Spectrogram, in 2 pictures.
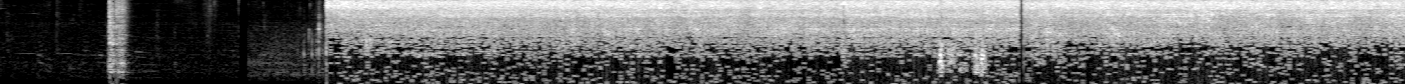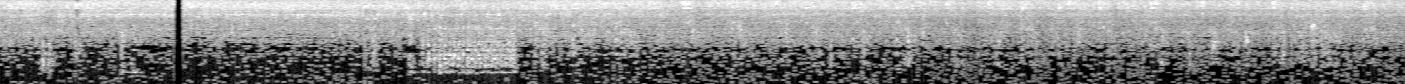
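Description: Chicken wings frying in hot oil in a wok: a loud, steady sizzle that starts suddenly about three seconds in and keeps on.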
